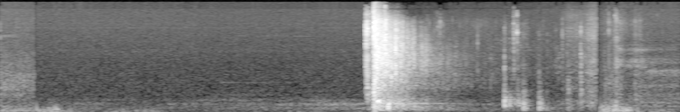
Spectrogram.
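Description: A single sharp, loud black powder gunshot cracks out after a quiet stretch, its ring decaying, followed by a few scattered thumps and clatters nearby.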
